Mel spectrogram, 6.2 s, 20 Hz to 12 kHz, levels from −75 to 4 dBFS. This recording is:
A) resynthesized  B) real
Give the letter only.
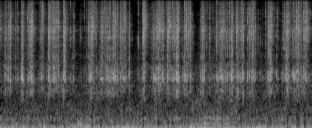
B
